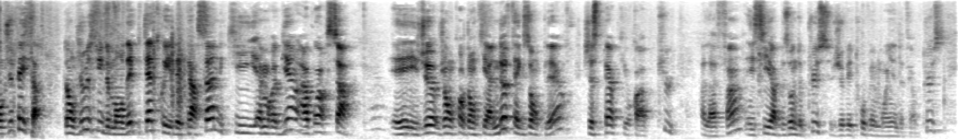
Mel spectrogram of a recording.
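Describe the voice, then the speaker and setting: A fairly high-pitched man with an American accent at a fairly quick pace, with very wide pitch swings, big swings in loudness, audible room echo and noticeable background noise. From United States. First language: English (speaking French). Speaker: missionary pastor, church planter. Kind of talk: sermon. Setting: church with congregation. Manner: hesitant, frequent fillers.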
